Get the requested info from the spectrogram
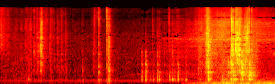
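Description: Soft clicks and scrapes of a wooden box lid being handled and lifted off. About three and a half seconds in, low dramatic music swells in, and near the end comes a loud gasping breath.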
